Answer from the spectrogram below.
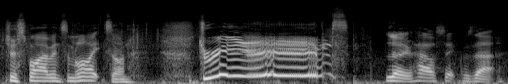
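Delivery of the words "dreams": high, loud drawn-out cheer; excited yell. Real, not acted. Calling out after run.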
